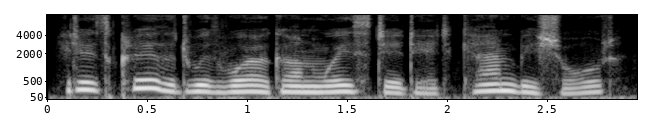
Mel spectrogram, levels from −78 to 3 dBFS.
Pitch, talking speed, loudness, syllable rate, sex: 175 Hz, 225 wpm, -14 LUFS, 4.7 syllables/s, female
